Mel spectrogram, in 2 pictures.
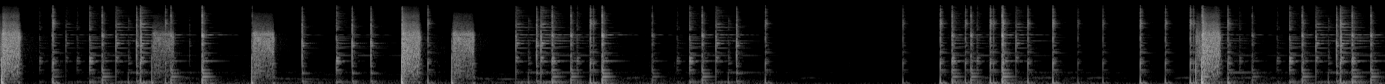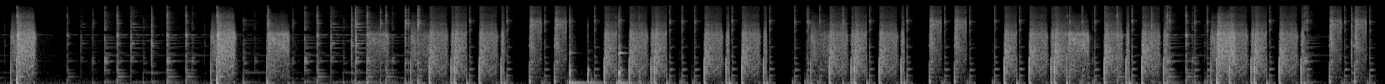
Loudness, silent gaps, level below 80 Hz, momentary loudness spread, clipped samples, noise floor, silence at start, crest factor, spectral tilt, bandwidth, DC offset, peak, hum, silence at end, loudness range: -26 LUFS; none; -46 dBFS; 19 LU; under 0.1%; -73 dBFS; 0 s; 26 dB; -1 dB/octave; 17 kHz; under 0.1%; -4 dBFS; none; 0.1 s; 9 LU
